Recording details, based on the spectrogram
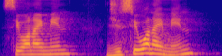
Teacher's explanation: Et on remonte. Pourquoi? Parce que c'est yes, no questions, ok?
